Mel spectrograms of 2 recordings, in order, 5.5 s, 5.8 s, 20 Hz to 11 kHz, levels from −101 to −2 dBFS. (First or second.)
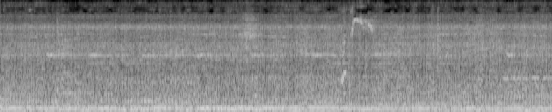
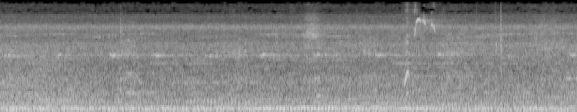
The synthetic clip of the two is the first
